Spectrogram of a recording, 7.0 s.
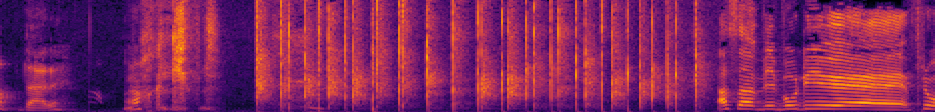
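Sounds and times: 
speech: 0.2 - 1.7, 5.4 - 7.0
hands clapping, small applause: 1.9 - 5.5.

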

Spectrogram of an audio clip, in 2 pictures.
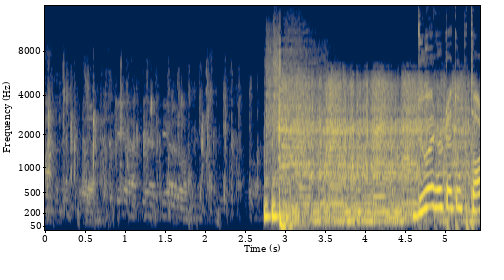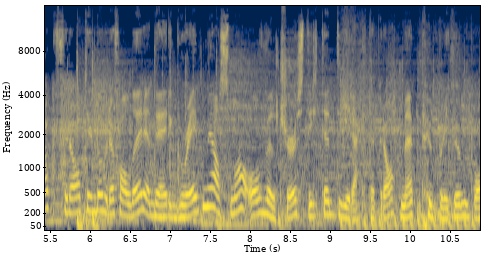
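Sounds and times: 
audience applause: 0.0 - 3.7
speech: 4.7 - 10.8.

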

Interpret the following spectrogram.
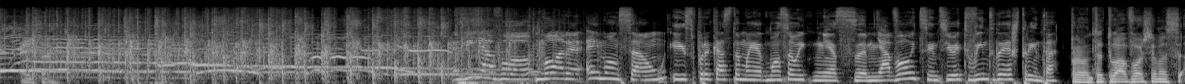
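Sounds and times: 
audience applause: 0.0 - 6.1
speech: 0.2 - 0.7, 5.0 - 11.8.

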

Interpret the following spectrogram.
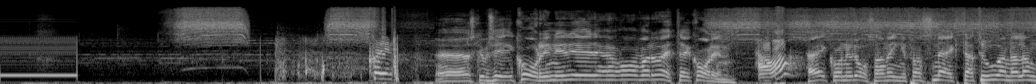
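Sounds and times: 
loud hissing mechanical whir: 1.5 - 4.4, 7.1 - 10.3
tattoo machine buzzing: 1.6 - 3.9, 7.1 - 10.3
speech: 3.8 - 10.3.

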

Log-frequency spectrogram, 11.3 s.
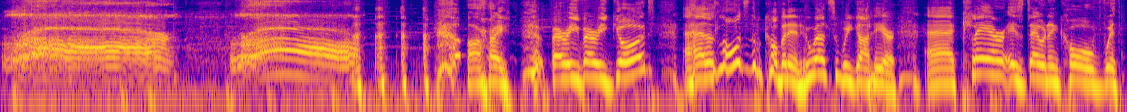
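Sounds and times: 
person imitating tiger growling roars: 0.0 - 3.6
laughter: 3.3 - 5.5
speech: 4.7 - 11.2.

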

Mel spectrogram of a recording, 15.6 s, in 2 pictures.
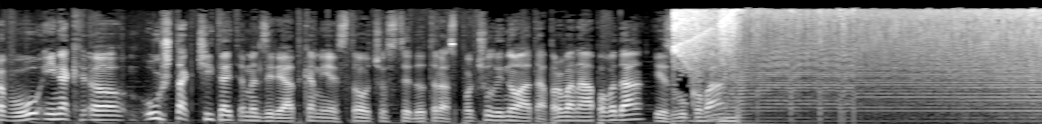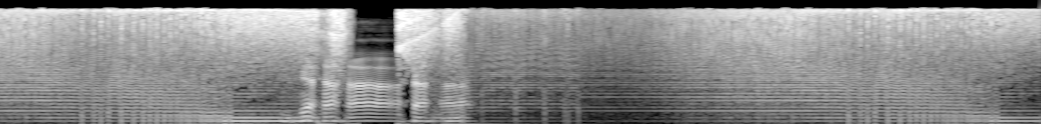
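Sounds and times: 
speech: 0.0 - 6.0, 10.1 - 11.5
electric bug zapper killing insects: 5.1 - 15.6.

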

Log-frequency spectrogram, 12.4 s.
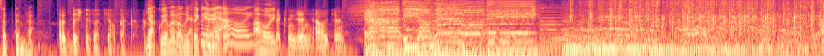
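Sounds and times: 
speech: 0.0 - 7.0
passengers applauding on an airplane after landing: 8.4 - 12.3.

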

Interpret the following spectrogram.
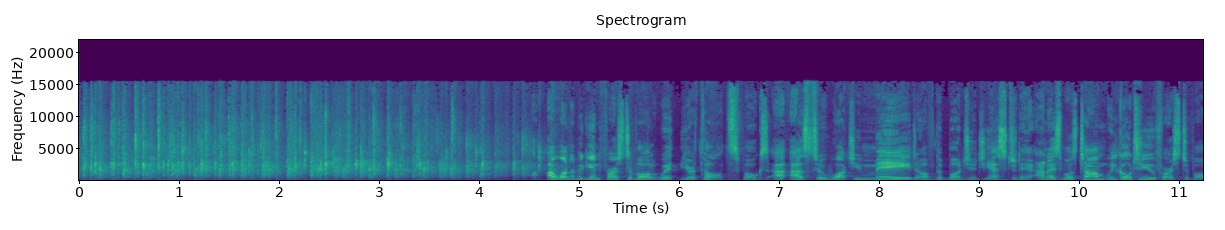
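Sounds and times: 
audience applause: 0.0 - 4.6
speech: 4.7 - 11.2.

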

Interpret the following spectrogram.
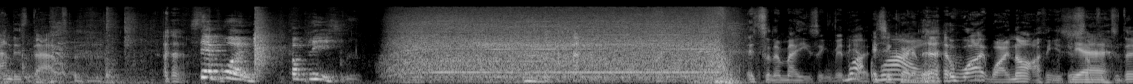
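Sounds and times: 
speech: 0.0 - 4.0, 7.5 - 11.3
leaf blower running: 3.8 - 7.5
laughter: 4.9 - 7.1, 8.8 - 9.8.

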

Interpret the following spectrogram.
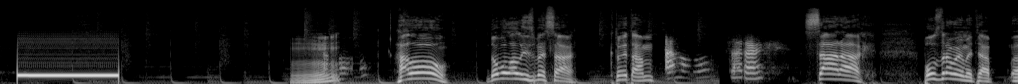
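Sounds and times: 
ringback tone from an outgoing phone call to a listener: 0.2 - 1.2
speech: 4.0 - 10.1.

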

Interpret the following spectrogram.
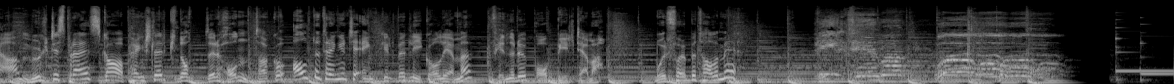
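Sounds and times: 
speech: 0.1 - 7.6, 8.2 - 10.1
doorbell ding-dong: 11.1 - 11.7.

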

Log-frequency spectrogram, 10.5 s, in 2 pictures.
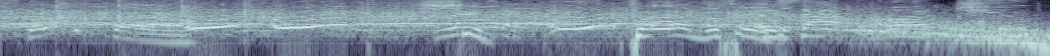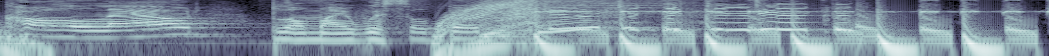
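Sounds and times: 
audience clapping: 0.0 - 4.6
speech: 0.1 - 10.4.

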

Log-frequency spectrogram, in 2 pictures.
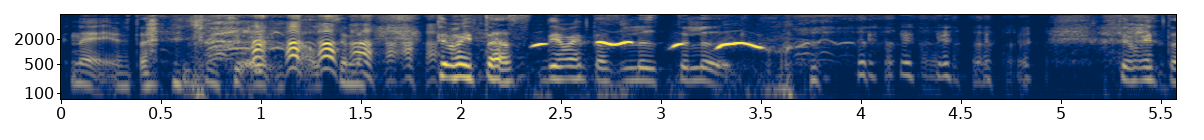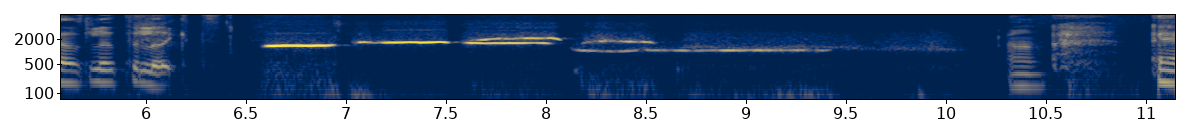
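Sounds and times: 
speech: 0.0 - 7.1, 10.3 - 11.1
laughter: 0.5 - 6.1
person whistling a short melody imitating a text message tone: 6.6 - 9.6.

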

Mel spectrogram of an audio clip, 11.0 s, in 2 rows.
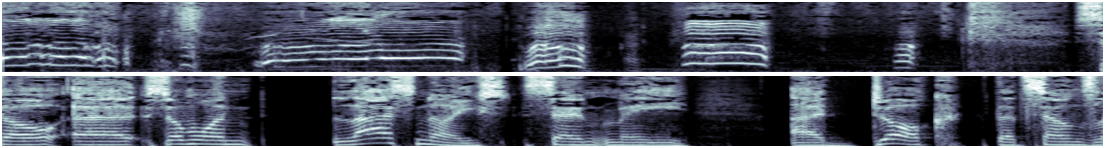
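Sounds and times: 
goat making a human-sounding cry: 0.0 - 4.6
speech: 2.6 - 3.6, 5.5 - 11.0.

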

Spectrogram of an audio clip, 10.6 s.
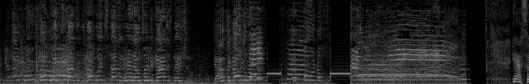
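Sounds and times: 
crowd cheering and shouting at an anti-immigration protest: 0.0 - 2.2, 4.8 - 9.4
speech: 1.9 - 6.6, 10.2 - 10.5
short steady beep tone: 5.3 - 5.7, 6.6 - 7.0.

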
